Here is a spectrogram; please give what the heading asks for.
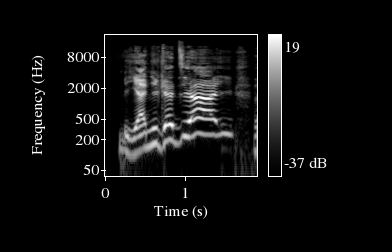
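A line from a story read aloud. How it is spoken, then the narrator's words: Wailing. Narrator (Russian): вопил он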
